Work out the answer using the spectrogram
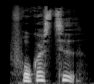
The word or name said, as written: frokosttid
